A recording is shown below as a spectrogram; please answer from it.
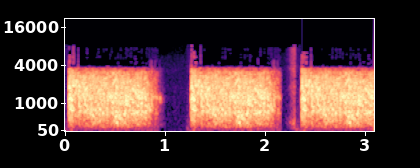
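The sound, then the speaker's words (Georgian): Three volleys of an honorary gun salute fired by a ministry of defence honour guard at a funeral. Each is a loud, harsh burst lasting nearly a second, separated by short silent gaps. “აქ არის ადამიანები, რომლებიც საპატიო გასროლას მოახდენენ მის მიწაში. ჩვენი უნდა გესმოდეთ, უნდა გესმოდეთ ახლა.”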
